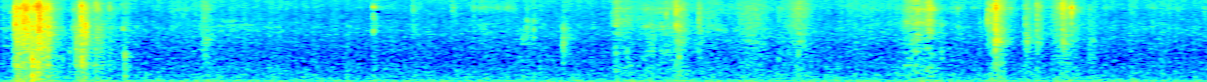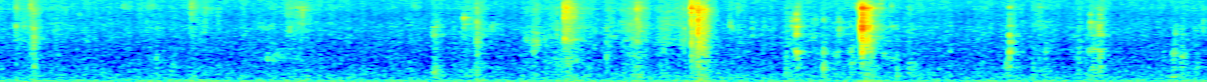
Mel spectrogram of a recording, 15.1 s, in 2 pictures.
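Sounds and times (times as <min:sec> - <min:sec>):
crispy chicken being chewed: 0:10.2 - 0:15.0.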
